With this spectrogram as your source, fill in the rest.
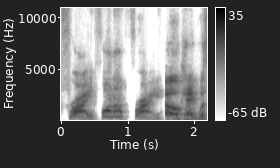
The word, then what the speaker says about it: Frey: So it is pronounced Frey, Fauna Frey. Oh, okay. Was I saying Frey? You were. Okay, sorry. Everybody does, because it's spelled like that, but it's actually pronounced Frey, Fauna Frey.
